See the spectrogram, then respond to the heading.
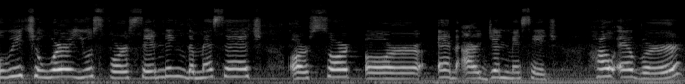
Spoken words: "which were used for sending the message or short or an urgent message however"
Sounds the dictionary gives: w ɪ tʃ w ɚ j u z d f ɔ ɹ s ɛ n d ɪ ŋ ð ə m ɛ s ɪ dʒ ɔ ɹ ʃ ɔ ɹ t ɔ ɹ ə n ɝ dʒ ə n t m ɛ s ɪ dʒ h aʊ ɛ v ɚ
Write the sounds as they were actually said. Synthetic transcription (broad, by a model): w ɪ tʃ w ɚ j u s f ɔ ɹ s ɛ n d ɪ ŋ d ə m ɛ s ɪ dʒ ɔ ɹ s ɔ ɹ t ɔ ɹ ə n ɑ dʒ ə n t m ɛ s ɪ dʒ h aʊ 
